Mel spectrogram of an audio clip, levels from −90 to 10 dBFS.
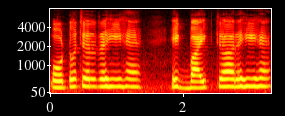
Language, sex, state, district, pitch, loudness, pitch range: Hindi, female, Punjab, Pathankot, 265 Hz, -14 LUFS, 235-265 Hz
